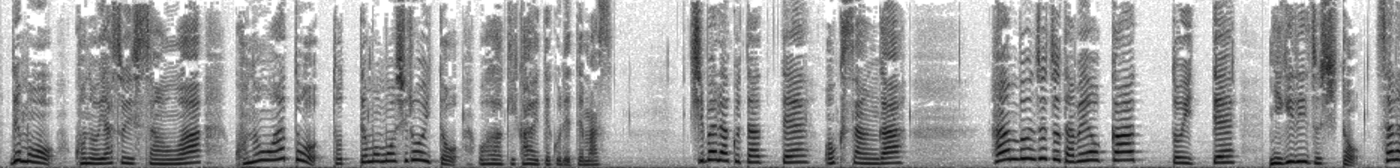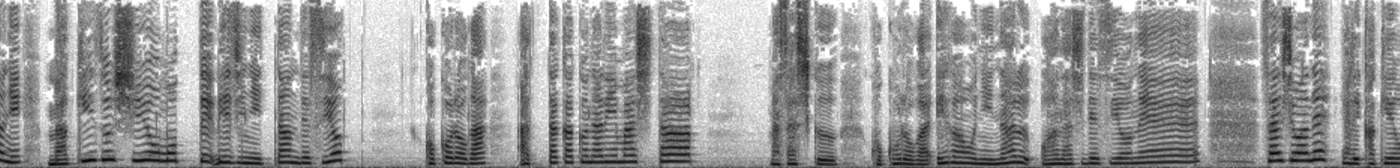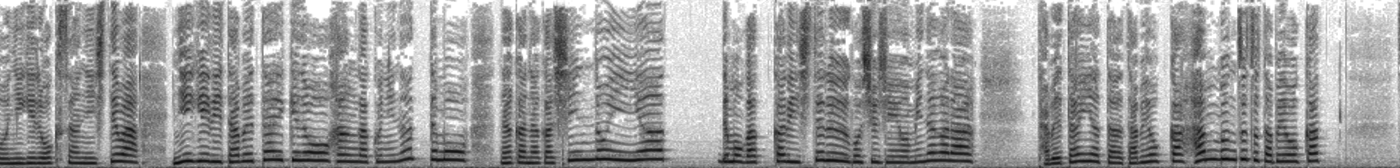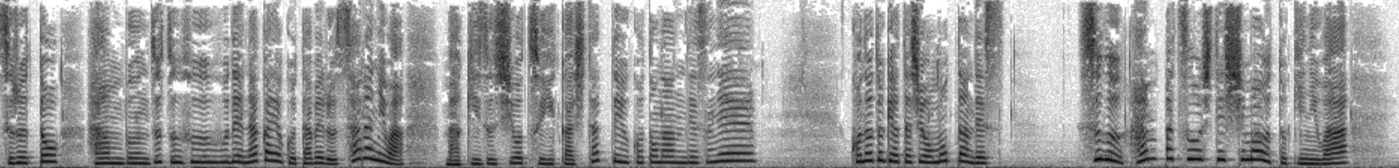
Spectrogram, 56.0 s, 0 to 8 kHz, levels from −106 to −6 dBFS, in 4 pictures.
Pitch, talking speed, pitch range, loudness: 295 Hz, 275 characters per minute, 240-360 Hz, -19 LUFS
